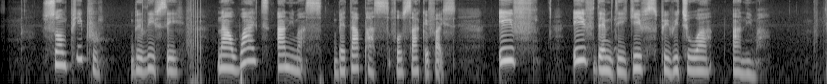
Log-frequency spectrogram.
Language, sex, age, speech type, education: Nigerian Pidgin, female, 30-45, spontaneous, tertiary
